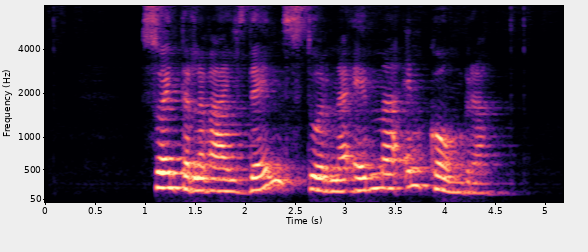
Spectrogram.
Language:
Romansh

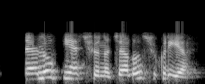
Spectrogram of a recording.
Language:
Kashmiri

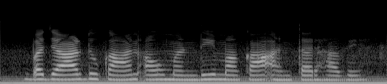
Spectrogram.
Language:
Chhattisgarhi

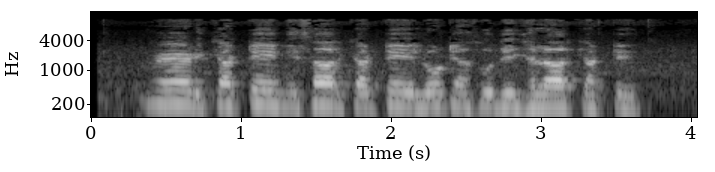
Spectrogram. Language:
Saraiki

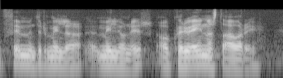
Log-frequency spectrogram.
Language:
Icelandic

